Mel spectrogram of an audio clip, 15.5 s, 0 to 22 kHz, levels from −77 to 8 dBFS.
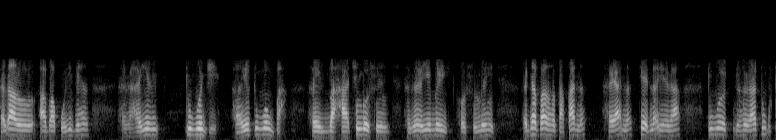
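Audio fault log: throughout, GSM full-rate codec: speech is coded as a vocal-tract model fed by sparse regular pulses, fitting a 13 kbps GSM link, giving buzzy, gravelly roughness and nothing above 3.8 kHz.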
